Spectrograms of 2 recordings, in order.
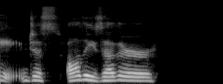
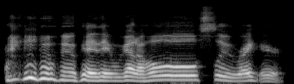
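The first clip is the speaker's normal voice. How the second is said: laughing; 3 semitones higher, 4 dB louder than usual. Real, not acted. Laughing at list.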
